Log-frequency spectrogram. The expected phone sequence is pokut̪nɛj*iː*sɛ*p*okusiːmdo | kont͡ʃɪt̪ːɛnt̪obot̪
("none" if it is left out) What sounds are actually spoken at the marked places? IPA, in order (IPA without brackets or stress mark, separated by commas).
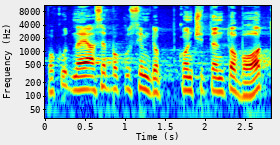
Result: aː, p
